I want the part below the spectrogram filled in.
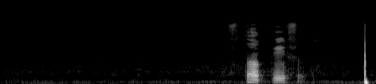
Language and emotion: Russian, neutral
